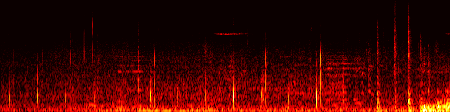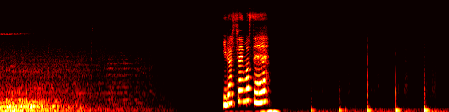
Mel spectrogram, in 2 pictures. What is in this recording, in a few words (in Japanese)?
囁き声で接客するパン屋の可愛い店員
